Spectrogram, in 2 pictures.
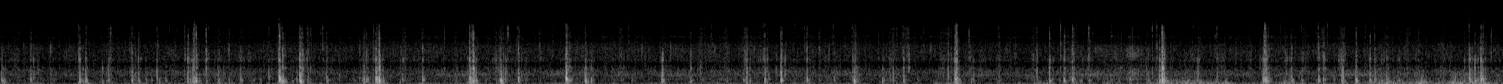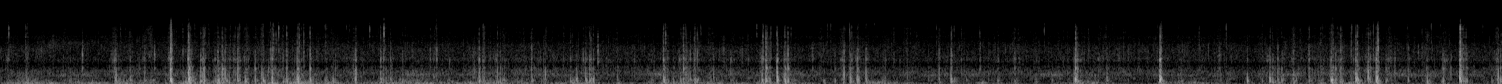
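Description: A mountain bike rolling over a rough gravel dirt track: irregular sharp knocks and rattles as it jolts over bumps, over the crunch of tyres on gravel. A heavier low rumble comes in the middle.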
